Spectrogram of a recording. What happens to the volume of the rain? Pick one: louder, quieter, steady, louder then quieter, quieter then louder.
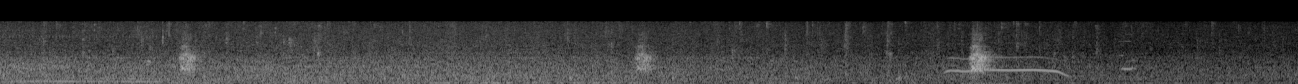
quieter.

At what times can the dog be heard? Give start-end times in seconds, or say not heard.
1.7-2.1, 6.2-6.7, 9.6-10.1.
